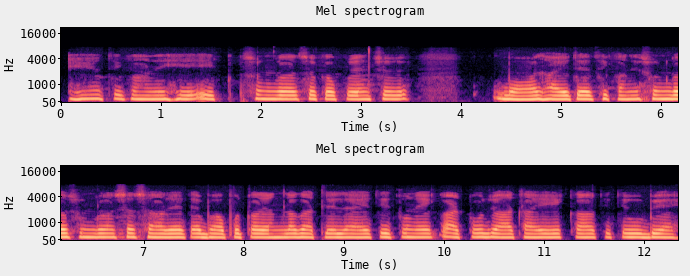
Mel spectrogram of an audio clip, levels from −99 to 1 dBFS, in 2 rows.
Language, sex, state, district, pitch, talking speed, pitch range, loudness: Marathi, female, Maharashtra, Chandrapur, 195 Hz, 150 wpm, 195-205 Hz, -16 LUFS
